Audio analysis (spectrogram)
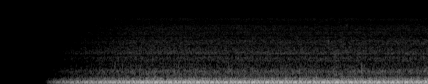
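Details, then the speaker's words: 1973 Chrysler New Yorker: starts and settles into a quiet, low, even idle at proper idle speed with a steady rhythm and no knocks or misses; healthy idle. "And here is the New Yorker at a proper idle. So you can hear it's very quiet."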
